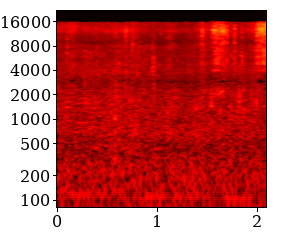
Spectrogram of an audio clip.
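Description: Steady rushing of wind and surf at the shore, with a few faint ticks near the end.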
